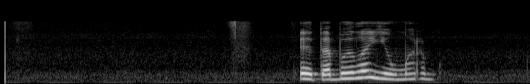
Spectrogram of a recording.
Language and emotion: Russian, positive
